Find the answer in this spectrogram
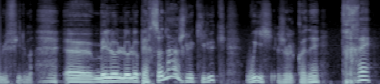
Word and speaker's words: Lucky Luke: Alors, les Français prononcent Lucky Luke.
